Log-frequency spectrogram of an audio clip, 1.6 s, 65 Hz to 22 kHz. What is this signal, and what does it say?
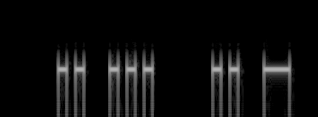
Morse code, heard as a keyed tone, about 28 wpm, 700 Hz. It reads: IS IT
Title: Sentences from Top 500 Words 28wpm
